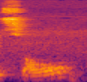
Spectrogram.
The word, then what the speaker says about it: Sol: So if you go to our Facebook page, which is just Western Soul, it's spelled S-O-L.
